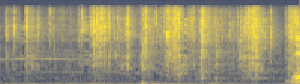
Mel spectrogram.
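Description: A foil trading-card pack wrapper being torn open and crinkled by hand: rapid, irregular crackling that grows busier toward the end.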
